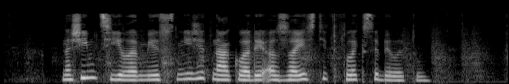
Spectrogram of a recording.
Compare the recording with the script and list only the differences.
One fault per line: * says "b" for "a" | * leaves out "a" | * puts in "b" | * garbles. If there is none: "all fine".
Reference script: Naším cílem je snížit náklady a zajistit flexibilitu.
all fine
